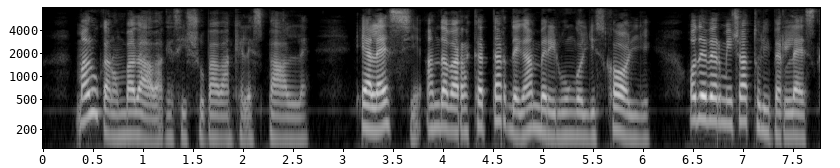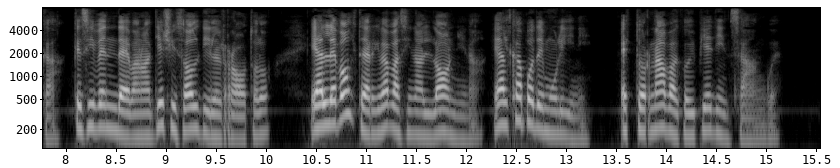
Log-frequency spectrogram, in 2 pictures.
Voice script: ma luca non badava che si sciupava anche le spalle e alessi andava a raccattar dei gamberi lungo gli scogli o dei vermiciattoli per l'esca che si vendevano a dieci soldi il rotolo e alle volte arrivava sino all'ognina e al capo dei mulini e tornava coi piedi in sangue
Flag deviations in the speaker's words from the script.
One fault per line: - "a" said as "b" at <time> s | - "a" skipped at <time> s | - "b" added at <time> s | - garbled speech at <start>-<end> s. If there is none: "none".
none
